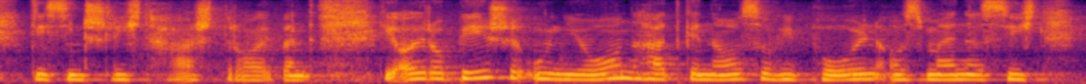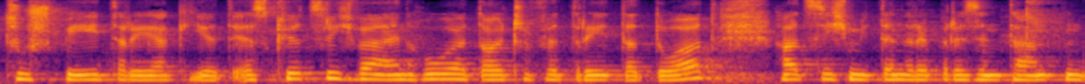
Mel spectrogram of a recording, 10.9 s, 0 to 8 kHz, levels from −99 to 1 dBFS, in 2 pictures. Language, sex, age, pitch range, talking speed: German, female, 20-39, 165-185 Hz, 165 wpm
